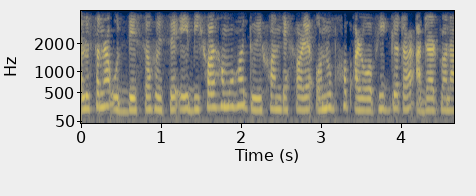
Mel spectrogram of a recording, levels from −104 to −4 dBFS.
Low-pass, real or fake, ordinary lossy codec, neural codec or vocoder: 3.6 kHz; real; Opus, 32 kbps; none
